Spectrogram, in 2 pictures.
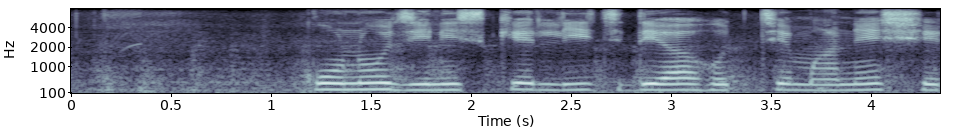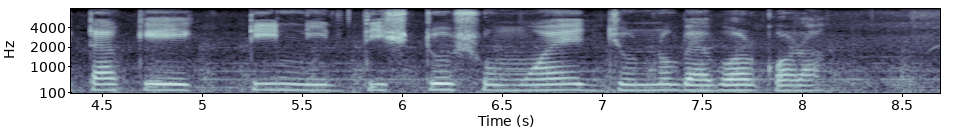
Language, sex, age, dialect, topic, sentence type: Bengali, female, 36-40, Standard Colloquial, banking, statement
